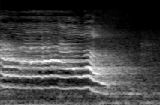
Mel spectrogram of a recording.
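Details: Domestic cat or kitten indoors, being coaxed down and picked up: a loud harmonic meow held level for about a second, then sliding downward and fading, with a man speaking Hindi just before and after.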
